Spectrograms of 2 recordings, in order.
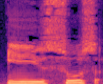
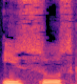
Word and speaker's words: Иисус: Основные претензии были, это значит, что надо креститься не двумя перстами, а тремя перстами, что надо произносить имя Иисус, а не Иисус, как это, значит, было в старопечатных книгах.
